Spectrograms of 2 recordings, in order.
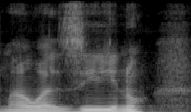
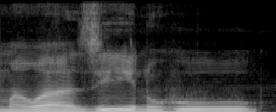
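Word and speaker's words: مَوَازِينُهْ: Nah, haknya di sini kalau diwasolkan itu jadi mad silah, tetapi kalau diwakofkan maka dibacanya jadi sukun, mawazinuh, tidak mawazinuhu.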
